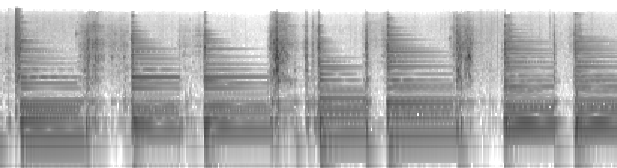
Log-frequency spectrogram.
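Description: Instrumental drill-style beat stripped down to a guitar part: plucked chords about once a second, each ringing and fading, with no drums or bass hits.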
